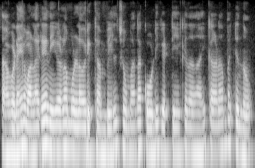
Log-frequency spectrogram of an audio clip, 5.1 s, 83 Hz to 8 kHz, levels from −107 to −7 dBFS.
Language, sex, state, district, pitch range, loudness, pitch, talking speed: Malayalam, male, Kerala, Kollam, 125-135 Hz, -16 LUFS, 130 Hz, 115 wpm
